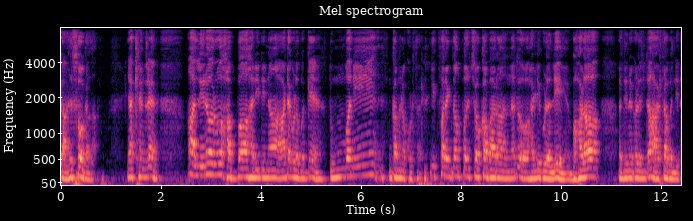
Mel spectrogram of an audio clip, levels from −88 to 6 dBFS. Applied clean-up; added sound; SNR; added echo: none; none; none; reverberation time 0.2 s.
